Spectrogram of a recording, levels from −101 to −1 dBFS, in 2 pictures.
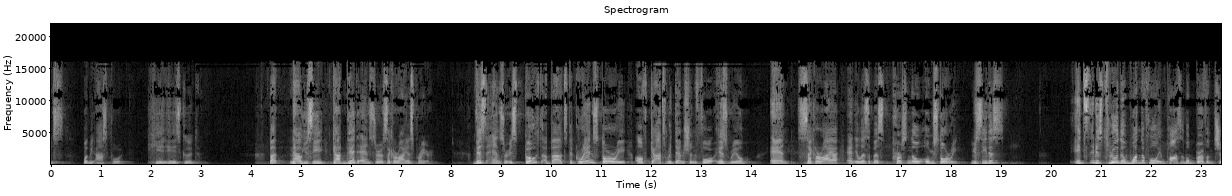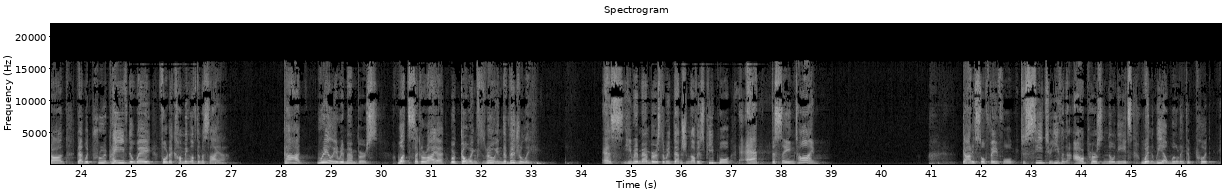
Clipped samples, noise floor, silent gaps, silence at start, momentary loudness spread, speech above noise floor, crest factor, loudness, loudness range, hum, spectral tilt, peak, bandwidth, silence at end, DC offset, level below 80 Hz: under 0.1%; -79 dBFS; none; 0 s; 11 LU; 45 dB; 24 dB; -34 LUFS; 6 LU; none; -3.5 dB/octave; -12 dBFS; 16.5 kHz; 0 s; under 0.1%; -68 dBFS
